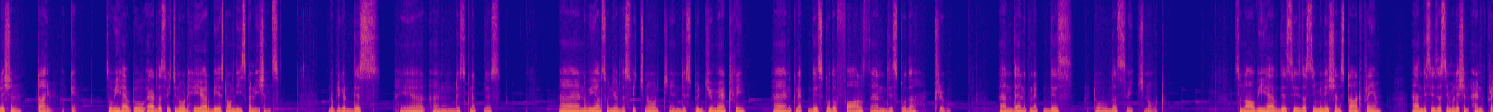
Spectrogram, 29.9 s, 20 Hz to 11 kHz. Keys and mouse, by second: 1.1 middle click, 1.2-9.1 drag, 1.4 Tab, 6.0 ctrl+shift+d, 9.1 ctrl+right click, 9.9-11.7 drag, 11.7 middle click, 11.9-13.7 shift+right drag, 12.4 shift+d, 13.7-15.2 middle drag, 29.3 click.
